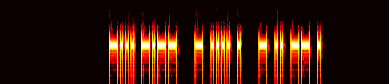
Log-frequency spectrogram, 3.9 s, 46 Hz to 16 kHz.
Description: Morse code, heard as a keyed tone, about 44 wpm, 700 Hz. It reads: BY THE TIME
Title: Sets of 3 Words 45wpm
